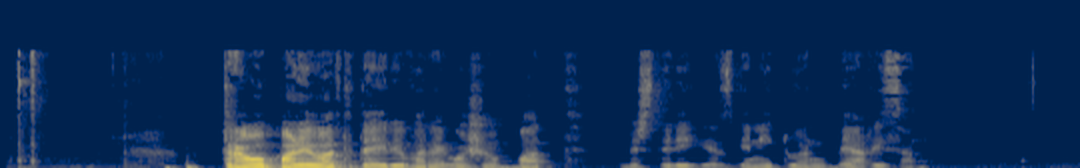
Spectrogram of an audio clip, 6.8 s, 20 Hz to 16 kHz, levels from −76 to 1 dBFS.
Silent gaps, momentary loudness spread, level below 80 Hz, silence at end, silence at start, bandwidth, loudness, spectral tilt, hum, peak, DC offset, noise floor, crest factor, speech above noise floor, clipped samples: none; 25 LU; -44 dBFS; 1.15 s; 1.05 s; 11.5 kHz; -16 LUFS; -6.5 dB/octave; none; 0 dBFS; under 0.1%; -70 dBFS; 20 dB; 51 dB; under 0.1%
